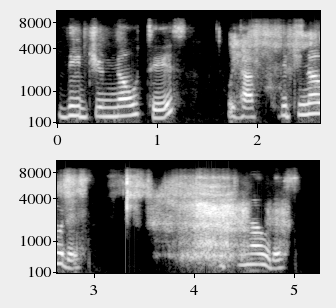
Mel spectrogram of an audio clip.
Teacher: when it's a d followed by a j, we have j.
